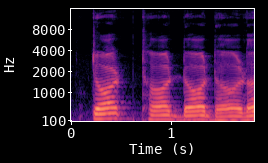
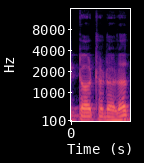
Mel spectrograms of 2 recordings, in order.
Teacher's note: मूर्धा कंठ के थोड़े से ऊपर का स्थान होने वाला उच्चारण जो है वो मूर्धन्य कहलाता है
